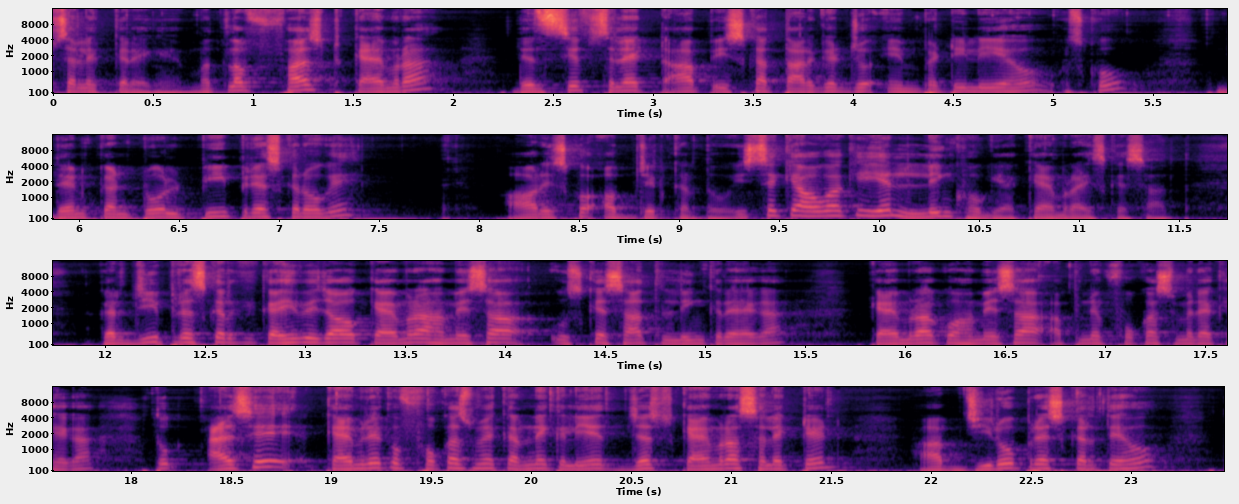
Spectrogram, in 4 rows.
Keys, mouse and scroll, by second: 3.5 scroll up 1, 3.7-5.5 shift+middle drag, 5.5 ctrl+p, 8.7 click, 9.2-10.6 middle drag, 10.6 g, 16.0-21.1 middle drag, 21.1 KP_0.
